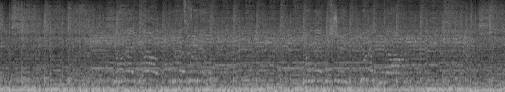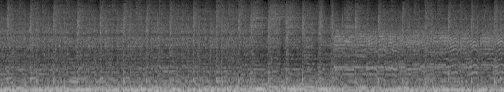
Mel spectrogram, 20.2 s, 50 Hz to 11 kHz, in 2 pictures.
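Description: A French garage punk rock song from 1998 plays loud and steady throughout, with dense, distorted guitars, driving drums and shouted vocals filling the whole mix without a break.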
